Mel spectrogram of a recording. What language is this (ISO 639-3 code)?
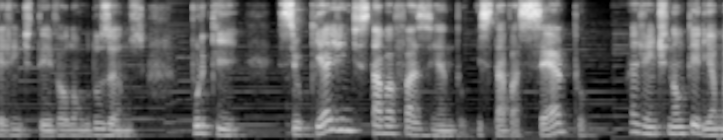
por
